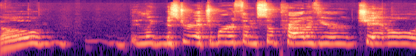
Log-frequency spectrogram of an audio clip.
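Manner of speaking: very high, drawn-out, tearful sobbing cry. Speaker acting out what Gumshoe would say to Edgeworth, imitating Gumshoe crying. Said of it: "so he'd be like crying".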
